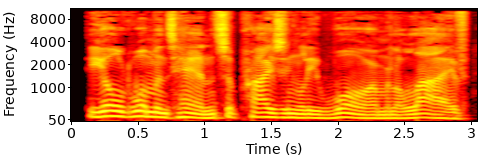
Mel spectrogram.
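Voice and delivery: usual speaking voice

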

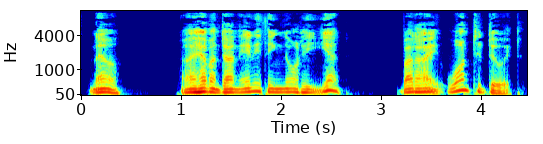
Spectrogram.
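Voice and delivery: put-on high boyish admission; little boy voice. A narrator's reading. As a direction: confess like a small boy. Davy the boy.

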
